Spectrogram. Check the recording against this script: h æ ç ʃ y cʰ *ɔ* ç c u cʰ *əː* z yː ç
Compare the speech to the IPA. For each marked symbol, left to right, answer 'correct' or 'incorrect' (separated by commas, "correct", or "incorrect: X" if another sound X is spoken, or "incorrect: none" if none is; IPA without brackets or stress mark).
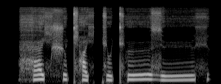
incorrect: ɑ, incorrect: ʉː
